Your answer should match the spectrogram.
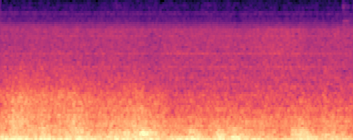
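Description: Thunder sound effect: a long, steady low rumble.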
